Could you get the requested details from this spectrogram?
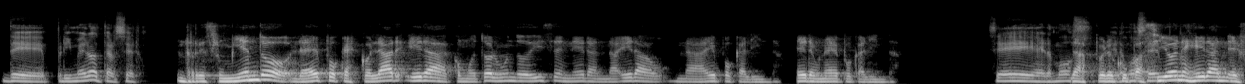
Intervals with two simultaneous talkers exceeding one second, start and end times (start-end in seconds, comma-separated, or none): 10.7-11.9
